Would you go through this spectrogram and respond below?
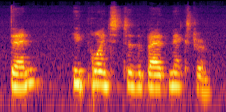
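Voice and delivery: ordinary delivery, nothing marked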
